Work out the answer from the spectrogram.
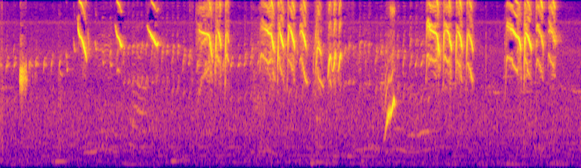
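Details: Master song of a white-rumped shama for caged-bird training: repeated high curving whistled phrases and dense twittering clusters, with one lower upward-swept whistle near the end.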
